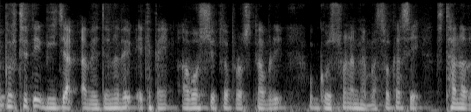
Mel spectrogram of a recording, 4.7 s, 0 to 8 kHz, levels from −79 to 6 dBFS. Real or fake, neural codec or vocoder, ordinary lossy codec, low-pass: fake; codec, 16 kHz, 1.1 kbps, Voila-Tokenizer; none; 7.2 kHz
